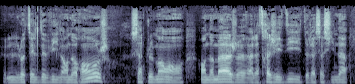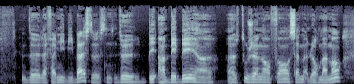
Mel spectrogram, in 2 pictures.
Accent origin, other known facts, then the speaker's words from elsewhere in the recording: Belgium; nous sommes évidemment, en premier lieu, nous sommes belges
